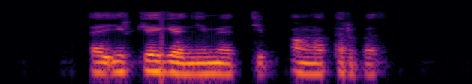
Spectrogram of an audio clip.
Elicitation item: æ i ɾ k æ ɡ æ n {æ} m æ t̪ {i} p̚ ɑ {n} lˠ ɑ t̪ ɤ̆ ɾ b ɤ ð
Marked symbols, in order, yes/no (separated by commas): no, yes, no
